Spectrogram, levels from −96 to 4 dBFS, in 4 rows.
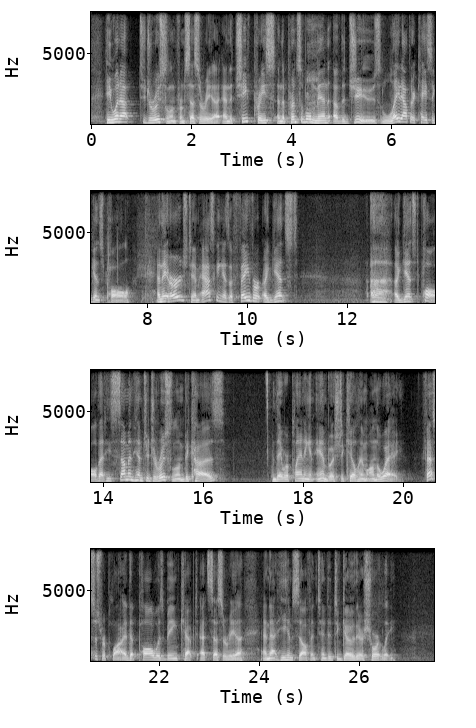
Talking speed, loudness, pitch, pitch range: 155 wpm, -14 LUFS, 145 Hz, 120-185 Hz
